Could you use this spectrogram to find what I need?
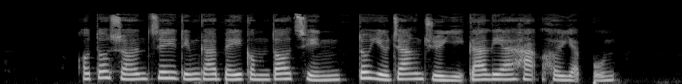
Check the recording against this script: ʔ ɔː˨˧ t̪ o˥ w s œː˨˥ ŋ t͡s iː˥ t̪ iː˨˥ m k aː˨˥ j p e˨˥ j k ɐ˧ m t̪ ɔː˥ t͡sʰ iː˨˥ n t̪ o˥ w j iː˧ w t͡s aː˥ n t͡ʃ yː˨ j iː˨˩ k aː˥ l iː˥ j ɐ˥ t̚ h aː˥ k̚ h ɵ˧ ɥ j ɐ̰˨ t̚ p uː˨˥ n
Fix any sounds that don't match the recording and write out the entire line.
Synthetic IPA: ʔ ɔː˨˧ t̪ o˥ w s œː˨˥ ŋ t͡s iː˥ t̪ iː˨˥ m k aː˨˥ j p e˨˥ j k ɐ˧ m t̪ ɔː˥ t͡sʰ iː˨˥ n t̪ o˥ w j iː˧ w t͡s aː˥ ŋ t͡ʃ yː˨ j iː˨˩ k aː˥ l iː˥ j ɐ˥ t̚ h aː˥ k̚ h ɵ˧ ɥ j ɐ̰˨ t̚ p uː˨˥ n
